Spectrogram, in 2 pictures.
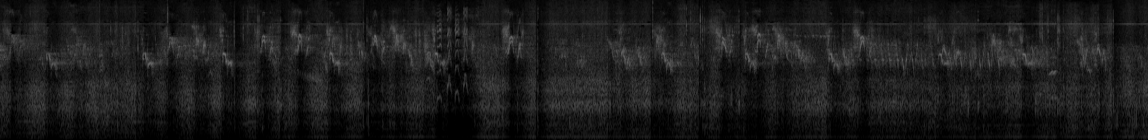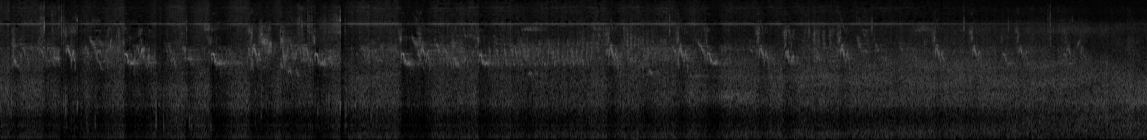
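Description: Near silence with faint birdsong in the background: many short, high, falling chirps throughout, over a faint low steady hum and scattered light ticks in the first half.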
